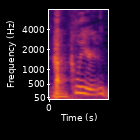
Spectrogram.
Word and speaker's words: cochlear: Cochlear. – Cochlear. Yeah. Watch your language, young man. The Koch brothers. – Well, I think it's like nuclear cochlear.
